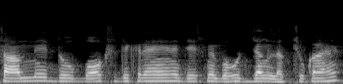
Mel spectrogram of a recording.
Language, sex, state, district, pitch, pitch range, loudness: Hindi, male, Uttar Pradesh, Lucknow, 145 Hz, 140-150 Hz, -17 LUFS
